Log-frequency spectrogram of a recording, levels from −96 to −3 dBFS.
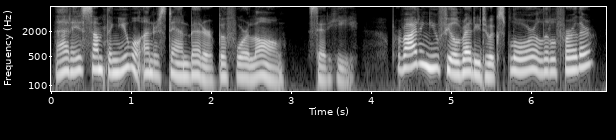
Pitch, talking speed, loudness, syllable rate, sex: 200 Hz, 175 wpm, -19 LUFS, 5.7 syllables/s, female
